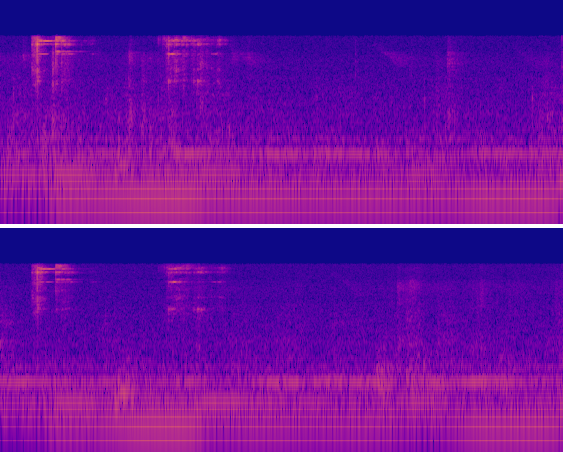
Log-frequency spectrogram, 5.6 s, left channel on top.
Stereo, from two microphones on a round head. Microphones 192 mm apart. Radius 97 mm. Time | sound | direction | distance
0.3 | keys jangling | 25° left (ahead or behind) | 1.0 m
